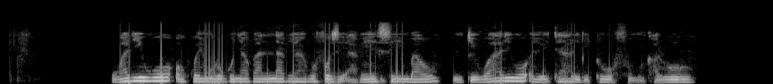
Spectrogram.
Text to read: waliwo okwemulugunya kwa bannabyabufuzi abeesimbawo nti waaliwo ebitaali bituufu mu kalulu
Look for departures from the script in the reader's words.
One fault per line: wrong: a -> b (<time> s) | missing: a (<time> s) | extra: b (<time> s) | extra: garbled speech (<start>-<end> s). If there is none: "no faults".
missing: kwa (2.5 s)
